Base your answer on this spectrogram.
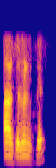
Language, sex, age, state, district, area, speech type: Tamil, male, 18-30, Tamil Nadu, Perambalur, urban, conversation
